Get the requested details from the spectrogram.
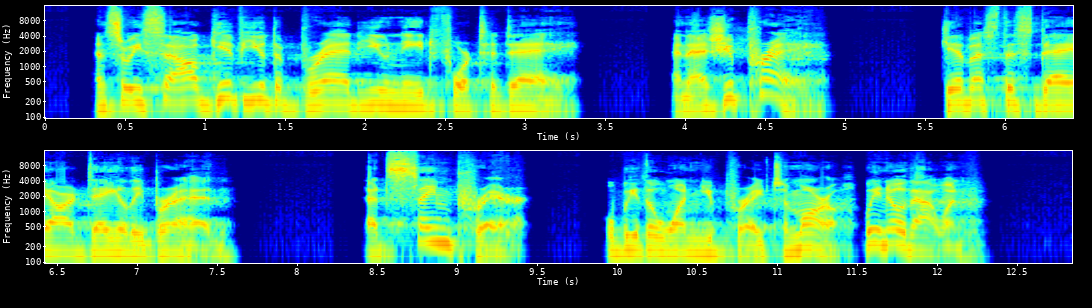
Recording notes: Originally preached at the West Side Church of Christ (Searcy, AR)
